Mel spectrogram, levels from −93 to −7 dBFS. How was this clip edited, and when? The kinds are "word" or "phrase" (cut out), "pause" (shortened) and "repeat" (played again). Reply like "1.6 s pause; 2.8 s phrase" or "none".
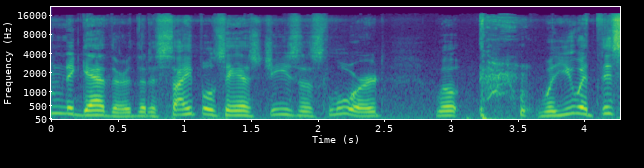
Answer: none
